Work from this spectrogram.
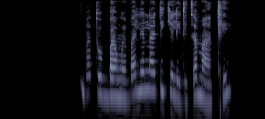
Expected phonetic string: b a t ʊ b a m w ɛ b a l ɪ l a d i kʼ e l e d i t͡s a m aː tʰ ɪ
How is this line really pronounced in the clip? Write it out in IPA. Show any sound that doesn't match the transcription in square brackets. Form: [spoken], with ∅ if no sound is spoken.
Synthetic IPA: b a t ʊ b a [ŋ] w ɛ b a l ɪ l a d i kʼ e l e d i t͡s a m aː tʰ ɪ

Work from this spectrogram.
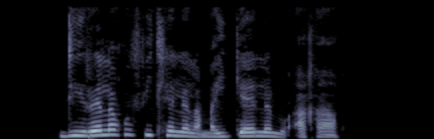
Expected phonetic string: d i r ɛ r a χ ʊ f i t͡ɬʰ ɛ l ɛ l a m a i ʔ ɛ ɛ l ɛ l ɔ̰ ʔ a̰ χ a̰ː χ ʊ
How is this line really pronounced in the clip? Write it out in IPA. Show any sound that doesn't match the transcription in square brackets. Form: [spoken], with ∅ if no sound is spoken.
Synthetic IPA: d i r ɛ [l] a χ ʊ f i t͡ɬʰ ɛ l ɛ l a m a i [k] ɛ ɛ l ɛ l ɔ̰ ʔ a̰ χ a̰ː χ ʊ

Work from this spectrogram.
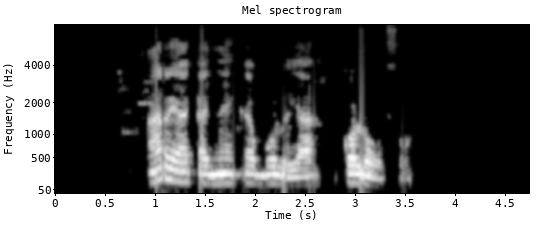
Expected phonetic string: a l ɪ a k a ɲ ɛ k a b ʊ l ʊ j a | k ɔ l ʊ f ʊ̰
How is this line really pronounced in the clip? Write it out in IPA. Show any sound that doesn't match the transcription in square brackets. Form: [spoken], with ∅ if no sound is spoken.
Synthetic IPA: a [ɾ] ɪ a k a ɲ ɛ k a b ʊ l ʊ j a | k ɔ l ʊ f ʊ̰

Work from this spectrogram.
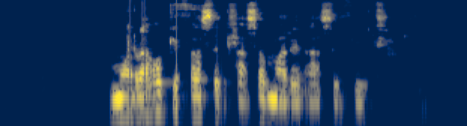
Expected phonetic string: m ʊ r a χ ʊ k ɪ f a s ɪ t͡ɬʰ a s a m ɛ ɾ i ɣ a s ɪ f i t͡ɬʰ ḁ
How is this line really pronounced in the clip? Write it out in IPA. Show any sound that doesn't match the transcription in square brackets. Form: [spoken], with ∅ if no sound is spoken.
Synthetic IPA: m ʊ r a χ ʊ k ɪ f a s ɪ t͡ɬʰ a s a m [a] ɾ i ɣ a s ɪ f [iː] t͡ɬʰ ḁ

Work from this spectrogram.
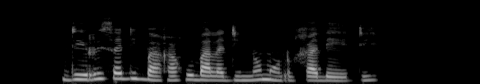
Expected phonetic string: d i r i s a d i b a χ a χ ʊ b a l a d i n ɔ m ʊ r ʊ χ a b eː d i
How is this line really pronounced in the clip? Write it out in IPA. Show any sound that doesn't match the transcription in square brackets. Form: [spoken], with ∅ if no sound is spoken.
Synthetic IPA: d i r i s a d i b a χ a χ ʊ b a l a d i n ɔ m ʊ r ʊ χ a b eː d i

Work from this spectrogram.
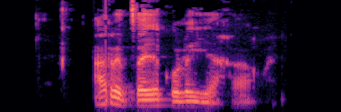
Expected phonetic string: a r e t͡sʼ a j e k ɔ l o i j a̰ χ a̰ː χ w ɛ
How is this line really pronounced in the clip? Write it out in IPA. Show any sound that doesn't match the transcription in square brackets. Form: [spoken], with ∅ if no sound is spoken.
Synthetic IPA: a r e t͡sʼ a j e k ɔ l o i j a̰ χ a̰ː χ w ɛ

